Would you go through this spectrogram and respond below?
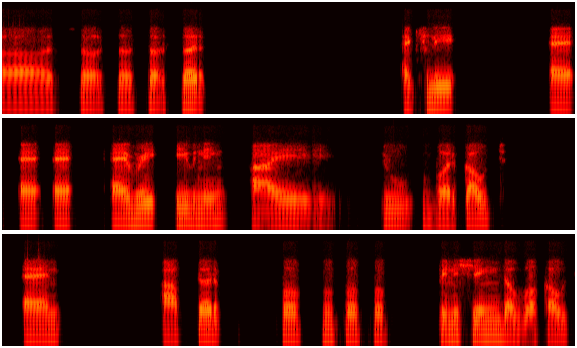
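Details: Person who stammers, practising pull-out and cancellation techniques in an online stammering practice group; repetitions audible; stuttering.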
